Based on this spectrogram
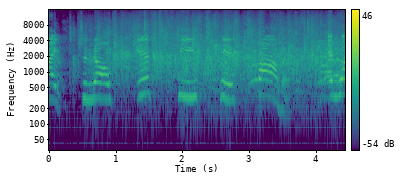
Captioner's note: audience cheering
